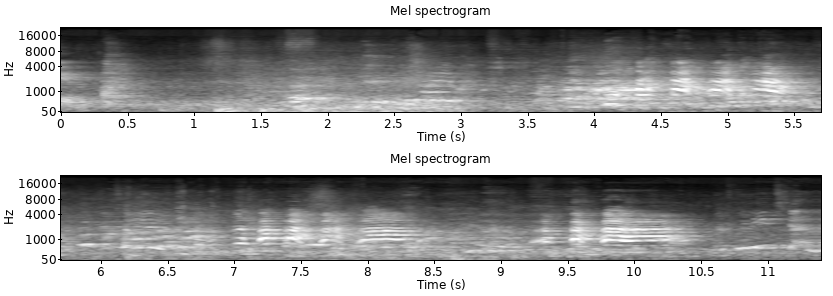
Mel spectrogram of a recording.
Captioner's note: audience laughter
